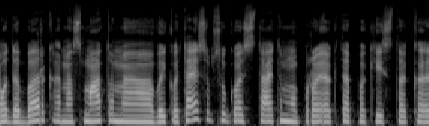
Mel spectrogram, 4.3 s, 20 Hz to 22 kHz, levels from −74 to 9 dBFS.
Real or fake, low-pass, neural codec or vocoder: fake; 19.8 kHz; vocoder, 44.1 kHz, 128 mel bands every 256 samples, BigVGAN v2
